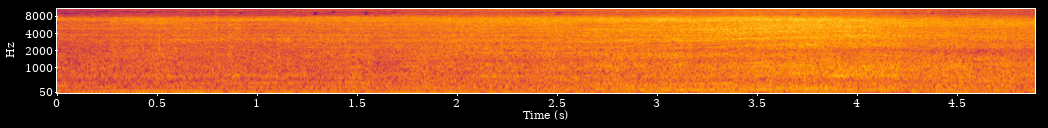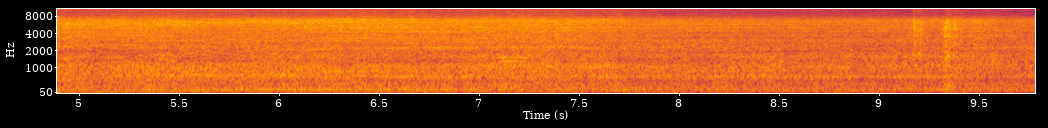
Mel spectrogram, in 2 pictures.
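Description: A heavy vehicle passing by: a steady low hum under a wash of running noise that grows louder to a peak around four seconds in, then slowly fades.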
